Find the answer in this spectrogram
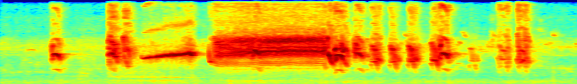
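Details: Sparrow chirping: separate sharp chirps, a thin rising whistle, a short loud burst of massed twittering, then quick irregular chirps fading into quiet.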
